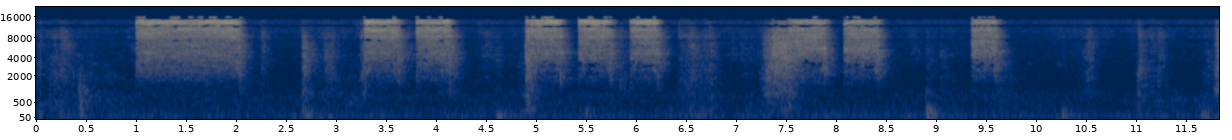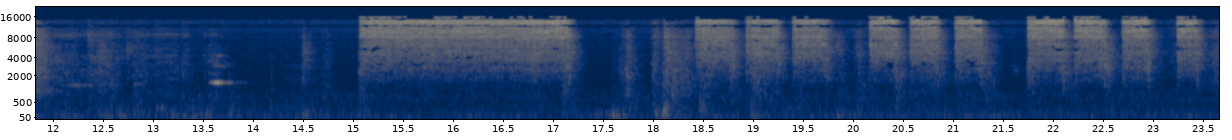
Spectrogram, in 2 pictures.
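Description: A spray gun hisses in short and long bursts.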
